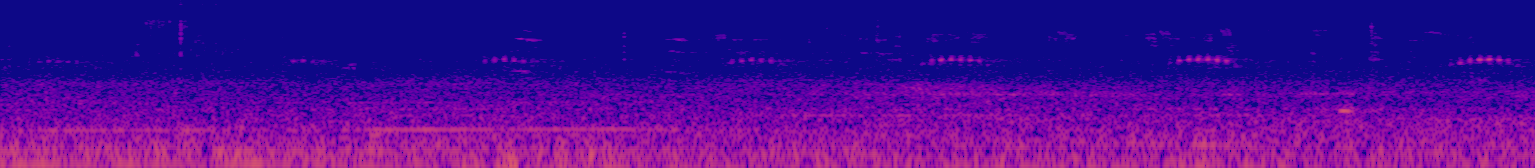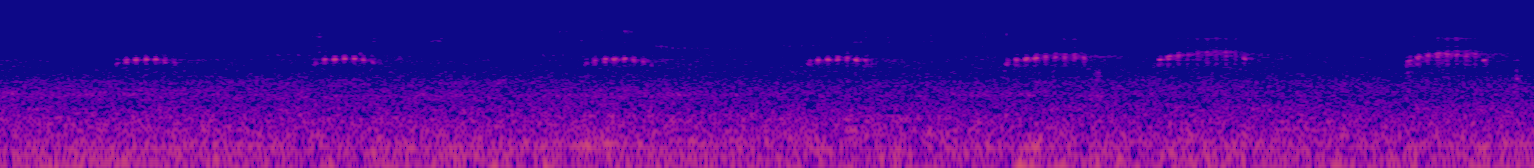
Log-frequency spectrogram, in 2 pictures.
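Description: Faint, repeated short chirping calls from a small animal, one every second or two, growing louder and closer together near the end, over a faint low rumble.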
